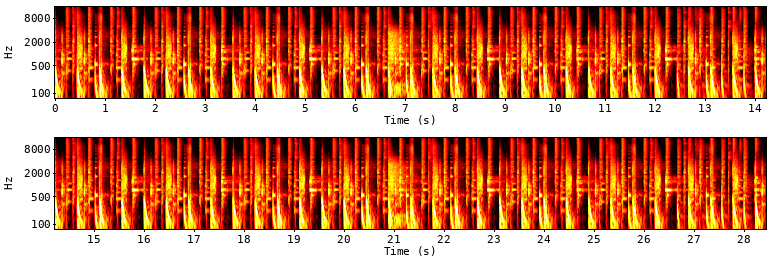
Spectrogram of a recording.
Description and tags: Pcyc bottlecap pop drums
A bouncy drum groove with melodic elements and quirky off-beat transition that reminds me of pop-bottle caps.
blip, bottlecap, bounce, conga, drums, glitch, off-beat, pop, techno, tone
